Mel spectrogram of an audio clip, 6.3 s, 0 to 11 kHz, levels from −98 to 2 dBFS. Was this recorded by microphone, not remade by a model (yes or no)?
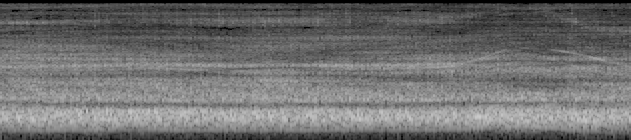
yes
